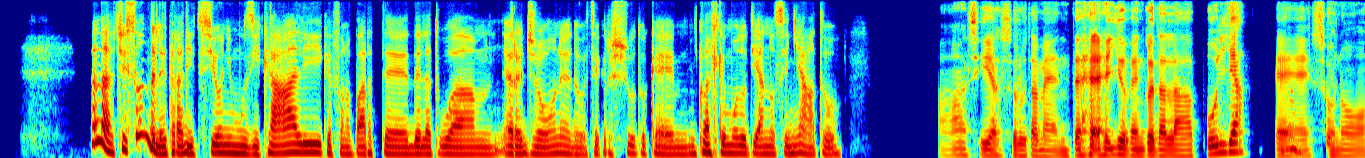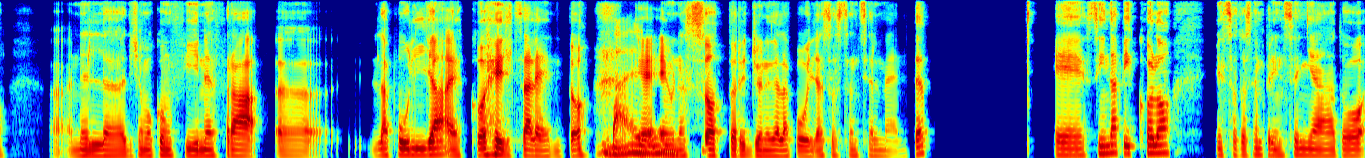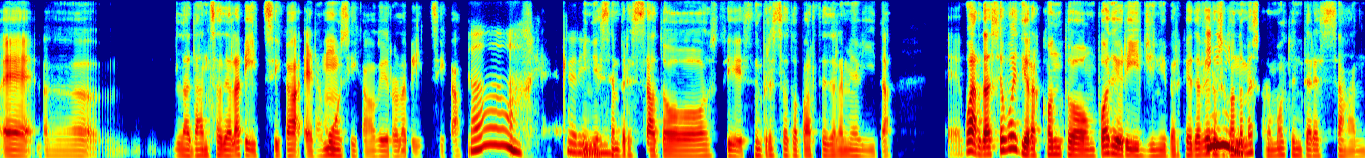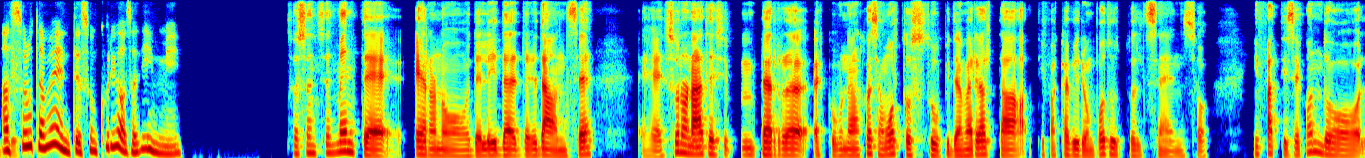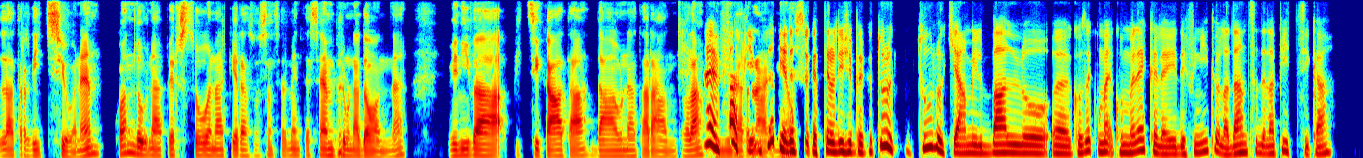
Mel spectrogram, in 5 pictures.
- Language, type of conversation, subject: Italian, podcast, Quali tradizioni musicali della tua regione ti hanno segnato?
- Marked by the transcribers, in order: chuckle; laughing while speaking: "ecco, e il Salento"; other background noise; lip smack; tapping; "Sostanzialmente" said as "Sostazialmente"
